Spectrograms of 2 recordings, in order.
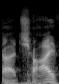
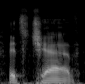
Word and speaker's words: chav: I wanted to say chive for some reason, but I'm like, no, I'm pretty sure it's chav.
